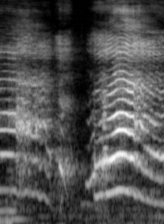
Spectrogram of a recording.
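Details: Newborn's strong, clear wailing cry in two bursts, rising and falling in pitch, in a small maternity room during a delivery attended by a midwife: a healthy newborn cry.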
